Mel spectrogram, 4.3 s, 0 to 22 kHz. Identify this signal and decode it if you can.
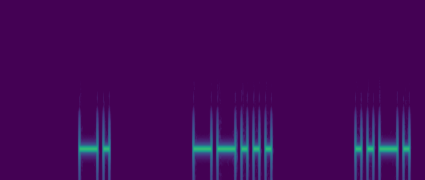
Morse code, heard as a keyed tone, about 20 wpm, spaced as for 8 wpm, 700 Hz. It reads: N7F
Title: 166 Lesson 27e - Number 7 - Three Characters 20wpm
